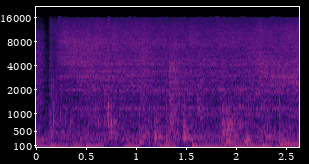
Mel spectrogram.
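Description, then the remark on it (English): Bite-sized pieces of chicken breast sizzle in a hot pan, a steady, loud crackling hiss throughout, with a low intermittent rumble and occasional scraping underneath and no voices. “Okay, should we throw some of this in?”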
